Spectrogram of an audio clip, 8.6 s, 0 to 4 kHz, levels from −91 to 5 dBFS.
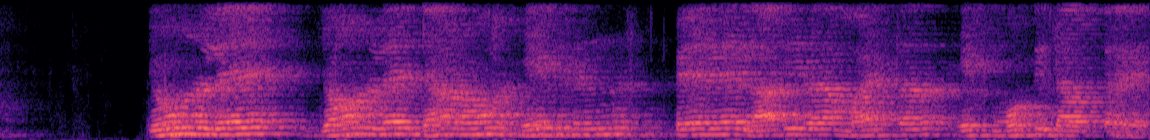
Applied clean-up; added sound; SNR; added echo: neural separator model SepFormer DNS4.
